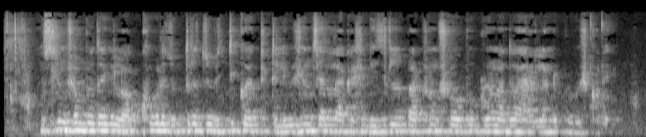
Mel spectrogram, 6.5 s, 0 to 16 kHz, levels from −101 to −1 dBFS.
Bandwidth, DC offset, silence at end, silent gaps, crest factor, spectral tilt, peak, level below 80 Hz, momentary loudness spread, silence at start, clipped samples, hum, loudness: 11.5 kHz; under 0.1%; 0.4 s; none; 16 dB; -6 dB/octave; -2 dBFS; -50 dBFS; 12 LU; 0.05 s; under 0.1%; none; -17 LUFS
